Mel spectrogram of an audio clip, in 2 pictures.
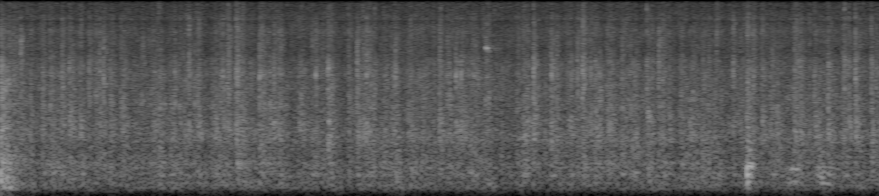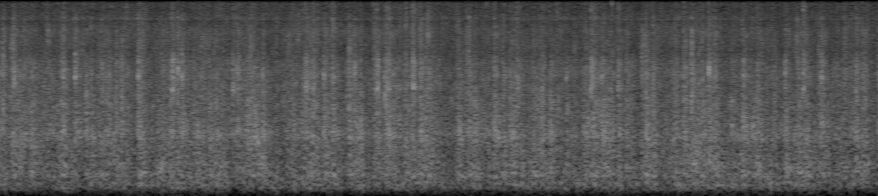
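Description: Steady rain falls outdoors around trees, a dense even patter of drops on surfaces that continues for the whole stretch with no voices.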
